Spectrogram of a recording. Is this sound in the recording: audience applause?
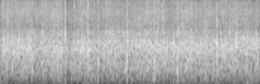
yes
